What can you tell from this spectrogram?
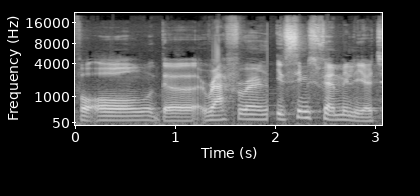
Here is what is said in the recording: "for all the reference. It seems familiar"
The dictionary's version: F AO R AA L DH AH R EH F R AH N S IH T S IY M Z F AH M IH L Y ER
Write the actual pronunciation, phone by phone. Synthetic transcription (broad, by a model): F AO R AA L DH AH R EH F R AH N IH T S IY M S F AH M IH L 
